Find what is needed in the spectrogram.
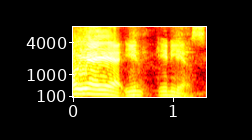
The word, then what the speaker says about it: Ineos: Man, Team Enos now, right? Enos. – Oh, Ineos. – Ineos, okay.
